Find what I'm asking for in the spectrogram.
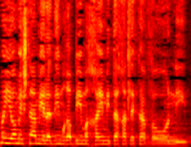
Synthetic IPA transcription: majo̞mjeʃnamje̞ladimʁabimaχaimːitaχat̪lekavaoni

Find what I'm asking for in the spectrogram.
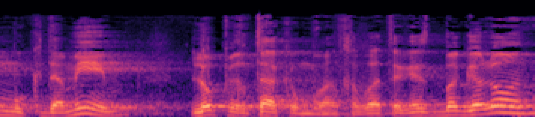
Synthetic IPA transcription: mːukd̪amim | lo̞piʁt̪akamuvanχavʁat̪akeset̪baɡalo̞n

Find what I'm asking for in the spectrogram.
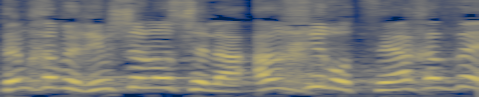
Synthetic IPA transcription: t̪e̞mχave̞ʁimʃe̞lo̞ʃe̞laʔaʁχiʁo̞t͡seaχaze̞

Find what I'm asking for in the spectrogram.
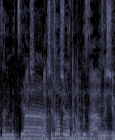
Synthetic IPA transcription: zanimet͡sialaχzo̞ʁvelad̪moɡbeze

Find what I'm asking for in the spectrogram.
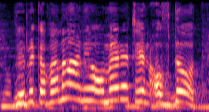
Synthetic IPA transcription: vebekavanaːniomeʁet̪henʔovd̪ot̪

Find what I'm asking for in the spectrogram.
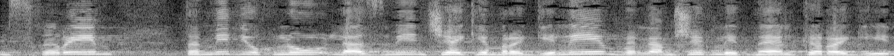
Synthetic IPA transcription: msχiɾim | t̪amid̪juχluleazmint͡ʃekemɾeɡilimveleamʃiχleit̪nae̞lkaɾaɡil

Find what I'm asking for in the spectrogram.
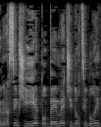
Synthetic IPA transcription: emenasimʃeijepo̞beːmet̪ʃid̪uʁt͡sibuʁiv

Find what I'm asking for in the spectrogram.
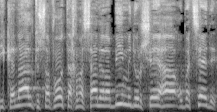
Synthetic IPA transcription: bikanalt̪osafot̪aχnasaleɾabimːid̪oɾʃehaubat͡sed̪ek

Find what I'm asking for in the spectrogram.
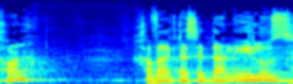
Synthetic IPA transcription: χon | χaveʁkneset̪̚d̪aniluz

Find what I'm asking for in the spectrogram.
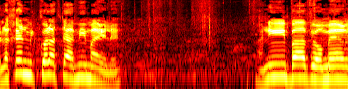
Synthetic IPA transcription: elaχe̞nmiko̞lat̪eamimae̞le̞ | anibaveo̞me̞

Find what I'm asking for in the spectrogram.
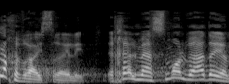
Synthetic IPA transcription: laχevʁaisʁae̞̰lḭt̪ | eχe̞lmeasmo̞lvead̪haja

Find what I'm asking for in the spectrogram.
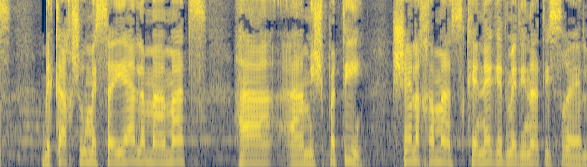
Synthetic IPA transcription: bekaχʃeume̞sajalamaːmat͡s | haamiʃpati | ʃe̞laχamaske̞ne̞ɡe̞d̪me̞d̪inat̪isʁae̞l

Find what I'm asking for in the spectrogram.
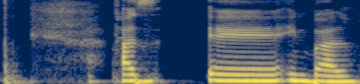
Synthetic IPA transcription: az | einbal

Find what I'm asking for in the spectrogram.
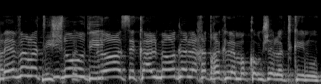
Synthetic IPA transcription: meeveʁlat̪inut̪lozekalme̞o̞d̪laleχetʁaklemako̞mʃelat̪kinut̪

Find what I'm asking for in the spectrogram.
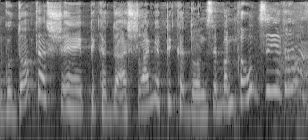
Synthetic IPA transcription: ɡudotaʃepikadoaʃʁavepikadonzebaŋkaut̪z̥eiʁa

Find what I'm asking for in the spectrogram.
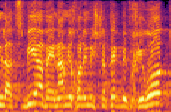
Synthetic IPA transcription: mleat͡sbiaveeːnamjeχolimliʃt̪at̪e̞fbevχiʁo̞t

